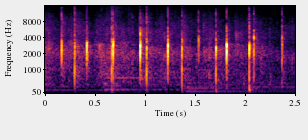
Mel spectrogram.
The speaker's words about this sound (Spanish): Los bendecimos. Un aplauso para todos ellos que están en sus casas.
